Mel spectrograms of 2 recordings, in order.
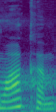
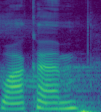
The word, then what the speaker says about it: Wacom: Thank you for pronouncing Wacom correctly. Fun trivia fact, it's pronounced Wacom.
